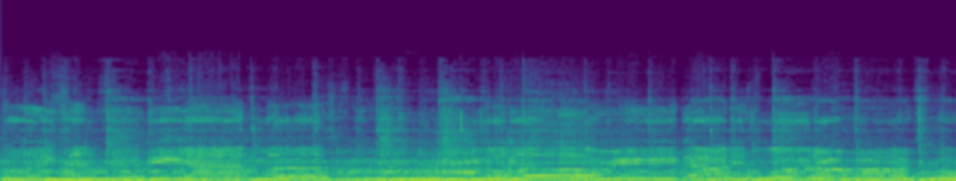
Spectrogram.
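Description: A woman singing a worship song into a microphone, with electronic keyboard accompaniment; some notes are held with vibrato.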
